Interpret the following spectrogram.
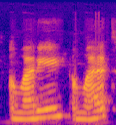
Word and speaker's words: Alette: Alette. Sorry if I'm pronouncing your name wrong. I'm unmuting you. Hi, you're fine. It's pronounced Alette, so you're perfect.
